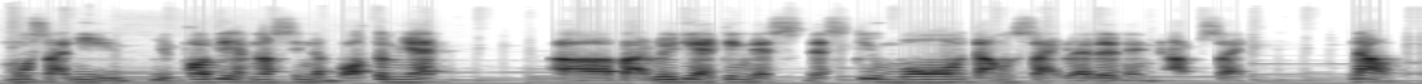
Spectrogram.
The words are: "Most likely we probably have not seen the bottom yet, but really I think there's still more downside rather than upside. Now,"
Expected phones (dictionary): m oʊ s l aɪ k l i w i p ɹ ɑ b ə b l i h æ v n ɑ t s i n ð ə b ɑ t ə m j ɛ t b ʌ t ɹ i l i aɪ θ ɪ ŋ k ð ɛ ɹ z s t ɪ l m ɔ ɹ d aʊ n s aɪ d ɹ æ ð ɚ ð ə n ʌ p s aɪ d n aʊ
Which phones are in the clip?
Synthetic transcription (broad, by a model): m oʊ s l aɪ l i w i p ɹ ɑ b ə b l i h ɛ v n ɑ t s i n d ə b ɑ t ə m j ɛ t b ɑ t ɹ i l i aɪ t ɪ ŋ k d ɛ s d s t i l m ɔ d aʊ n s aɪ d ɹ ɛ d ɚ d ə n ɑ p s aɪ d n aʊ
